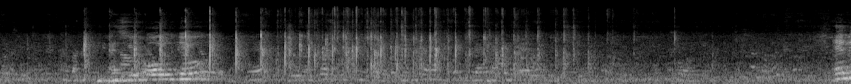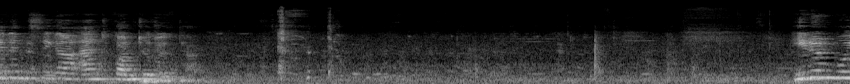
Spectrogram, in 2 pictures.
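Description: A small crowd applauds in a hall.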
